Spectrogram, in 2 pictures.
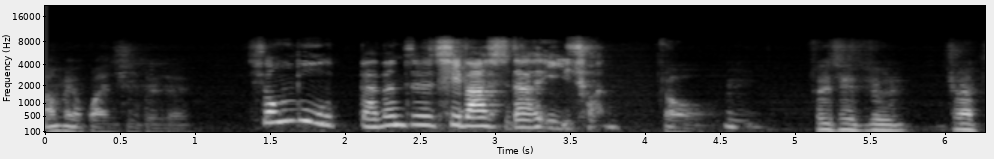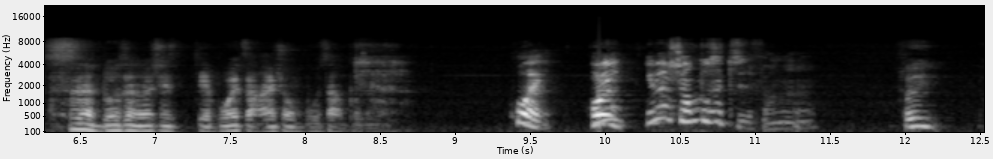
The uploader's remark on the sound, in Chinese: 音質很差，建議戴耳機收聽。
